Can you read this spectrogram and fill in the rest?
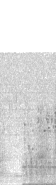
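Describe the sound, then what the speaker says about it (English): Elevator mechanism in the video game Dark Souls starting up after a brief quiet moment, a low rumbling mechanical grind with faint ratcheting that continues steadily. "To unlock it, all you gotta do is come and stand here and ride the elevator down."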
